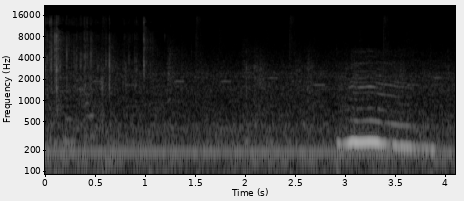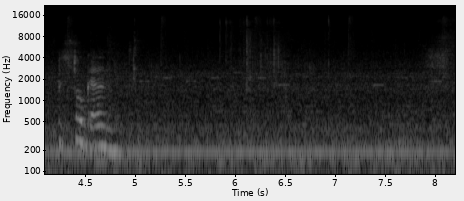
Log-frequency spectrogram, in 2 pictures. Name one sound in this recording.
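A young woman bites and crunches a crispy roll up close.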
